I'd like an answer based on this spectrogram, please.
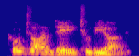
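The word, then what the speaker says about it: Coton de Tulear: koton de Tuli R koton day to Leon is a French word or a French phrase for uh cotton Madagascar where the breed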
